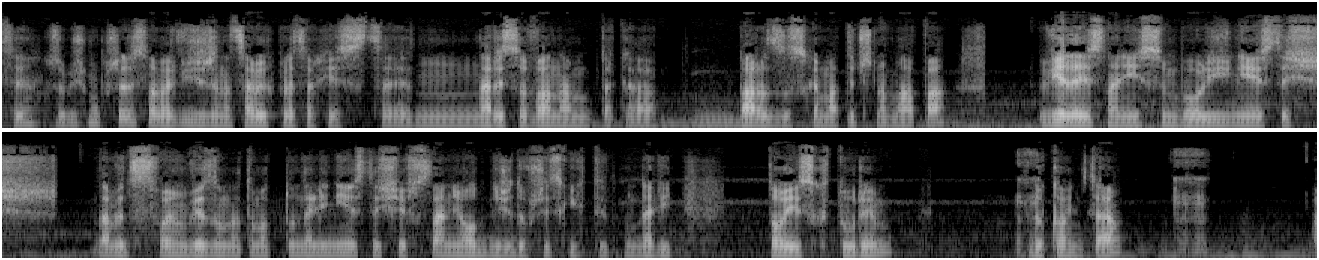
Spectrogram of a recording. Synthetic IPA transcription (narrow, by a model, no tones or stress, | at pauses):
t̪ɘʐɛbɘɕmuk̚pʂɛɾɘsɔvat͡ɕvʲid͡ʑiʐɛnat̪sawɘxplɛt̪saxjɛst̪naɾɘsɔvanat̪akabaɾd̪zɔsxɛmat̪ɘt͡ʂnamapa | vʲjɛlɛjɛst̪naɲejsɘmbɔlʲiɲɛjɛst̪ɛɕ | navɛt̪sfɔjɔ̃w̃vʲjɛzɔ̃nat̪ɛmat̪ːunɛlʲiɲɛjɛst̪ɛɕɕɛfst̪aɲɛɔd̪ɲed͡ʑd̪ɔfʂɘst̪kʲixt̪ɘt̪unɛlʲi | t̪sɔjɛst̪̚kt̪uɾɘm | d̪ɔkɔɲt̪sa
